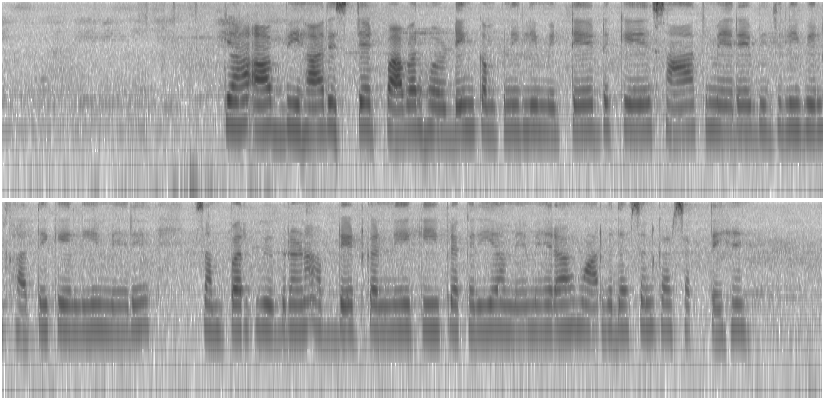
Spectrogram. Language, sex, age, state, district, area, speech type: Hindi, female, 45-60, Madhya Pradesh, Harda, urban, read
